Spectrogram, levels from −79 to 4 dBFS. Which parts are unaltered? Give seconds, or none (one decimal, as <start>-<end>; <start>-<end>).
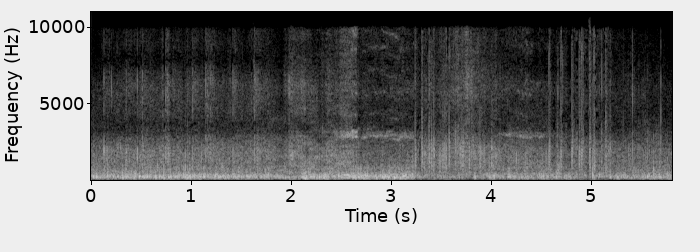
0.0-1.8; 2.6-5.8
